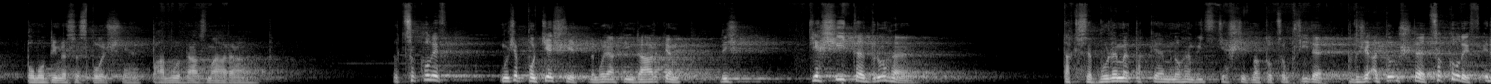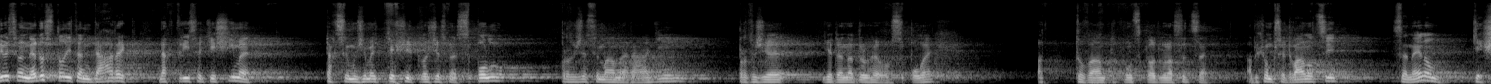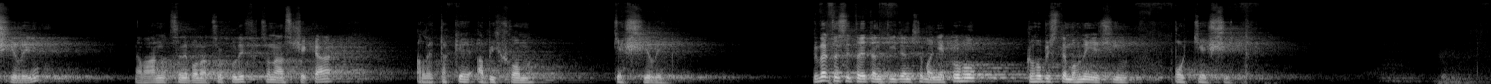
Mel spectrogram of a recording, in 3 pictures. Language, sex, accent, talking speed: Czech, male, native, 130 wpm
